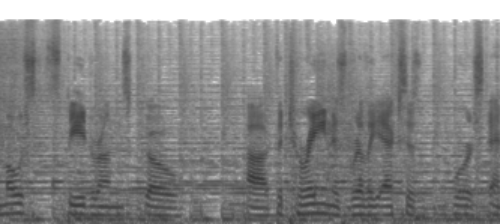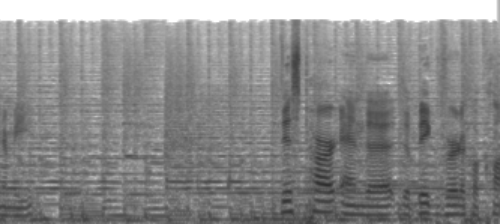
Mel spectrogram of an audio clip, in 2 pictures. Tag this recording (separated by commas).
Music, Speech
